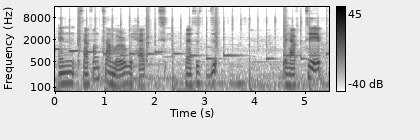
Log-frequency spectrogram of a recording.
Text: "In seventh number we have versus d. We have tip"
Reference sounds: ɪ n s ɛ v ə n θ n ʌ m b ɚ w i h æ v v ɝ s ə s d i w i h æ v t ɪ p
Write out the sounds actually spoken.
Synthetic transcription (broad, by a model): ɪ n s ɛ f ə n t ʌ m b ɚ w i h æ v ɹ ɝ s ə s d w i h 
